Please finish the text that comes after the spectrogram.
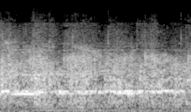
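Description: A church congregation applauding, a dense, loud, continuous wash of clapping from many hands filling the space, with no break.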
